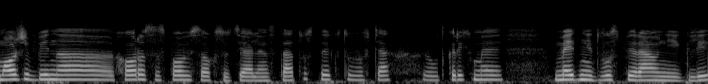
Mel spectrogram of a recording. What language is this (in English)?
Bulgarian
